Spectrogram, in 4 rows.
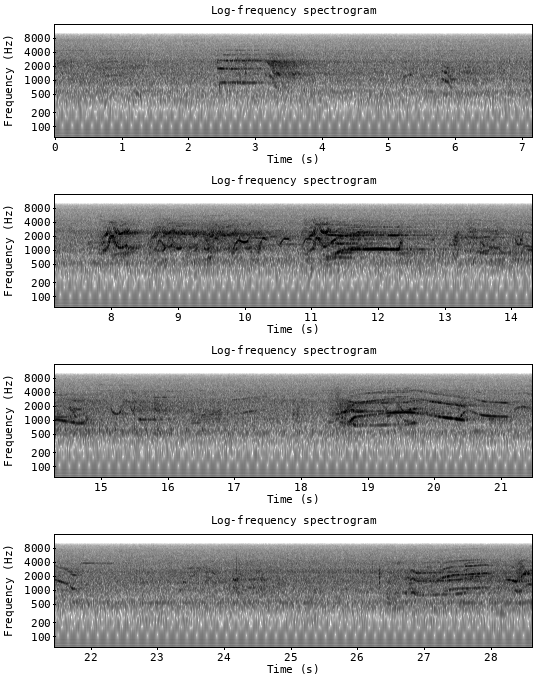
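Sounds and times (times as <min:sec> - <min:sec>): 
low hum: 0:00.0 - 0:28.6
killer whale calls: 0:02.4 - 0:04.0, 0:07.8 - 0:22.4, 0:23.3 - 0:25.0, 0:26.4 - 0:28.6.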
